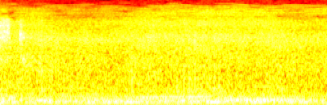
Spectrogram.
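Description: Steady background hiss with a faint hum from an old lecture tape recording, with no speech.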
